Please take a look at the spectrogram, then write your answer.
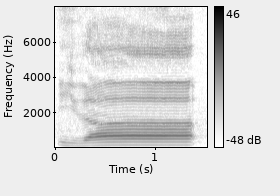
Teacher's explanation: ذا 2 سے 3 الف کے برابر اس کو ہم لمبا کریں گے ، اور ذال کو نرمی سے پڑھیں گے، زبان کی نوک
